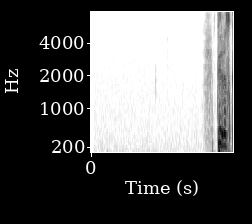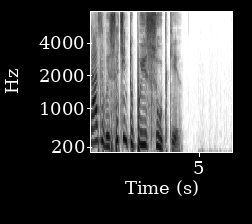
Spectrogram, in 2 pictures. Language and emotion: Russian, angry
